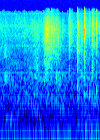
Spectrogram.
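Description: Faint typing on a computer keyboard: a quick run of light key clicks, sparse at first and coming faster from about a second in, as a short name is typed.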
